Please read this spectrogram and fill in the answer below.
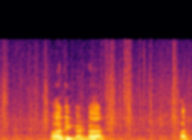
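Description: A man speaking one short phrase, starting about half a second in and lasting under a second.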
